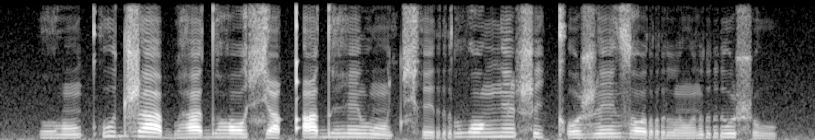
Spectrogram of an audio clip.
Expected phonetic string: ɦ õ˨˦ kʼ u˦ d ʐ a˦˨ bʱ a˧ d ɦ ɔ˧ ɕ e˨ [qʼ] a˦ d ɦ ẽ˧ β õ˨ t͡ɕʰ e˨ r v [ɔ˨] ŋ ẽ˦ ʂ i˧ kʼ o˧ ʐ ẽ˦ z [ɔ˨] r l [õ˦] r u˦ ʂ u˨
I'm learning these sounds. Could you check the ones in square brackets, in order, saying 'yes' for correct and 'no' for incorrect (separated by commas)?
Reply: yes, no, no, no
